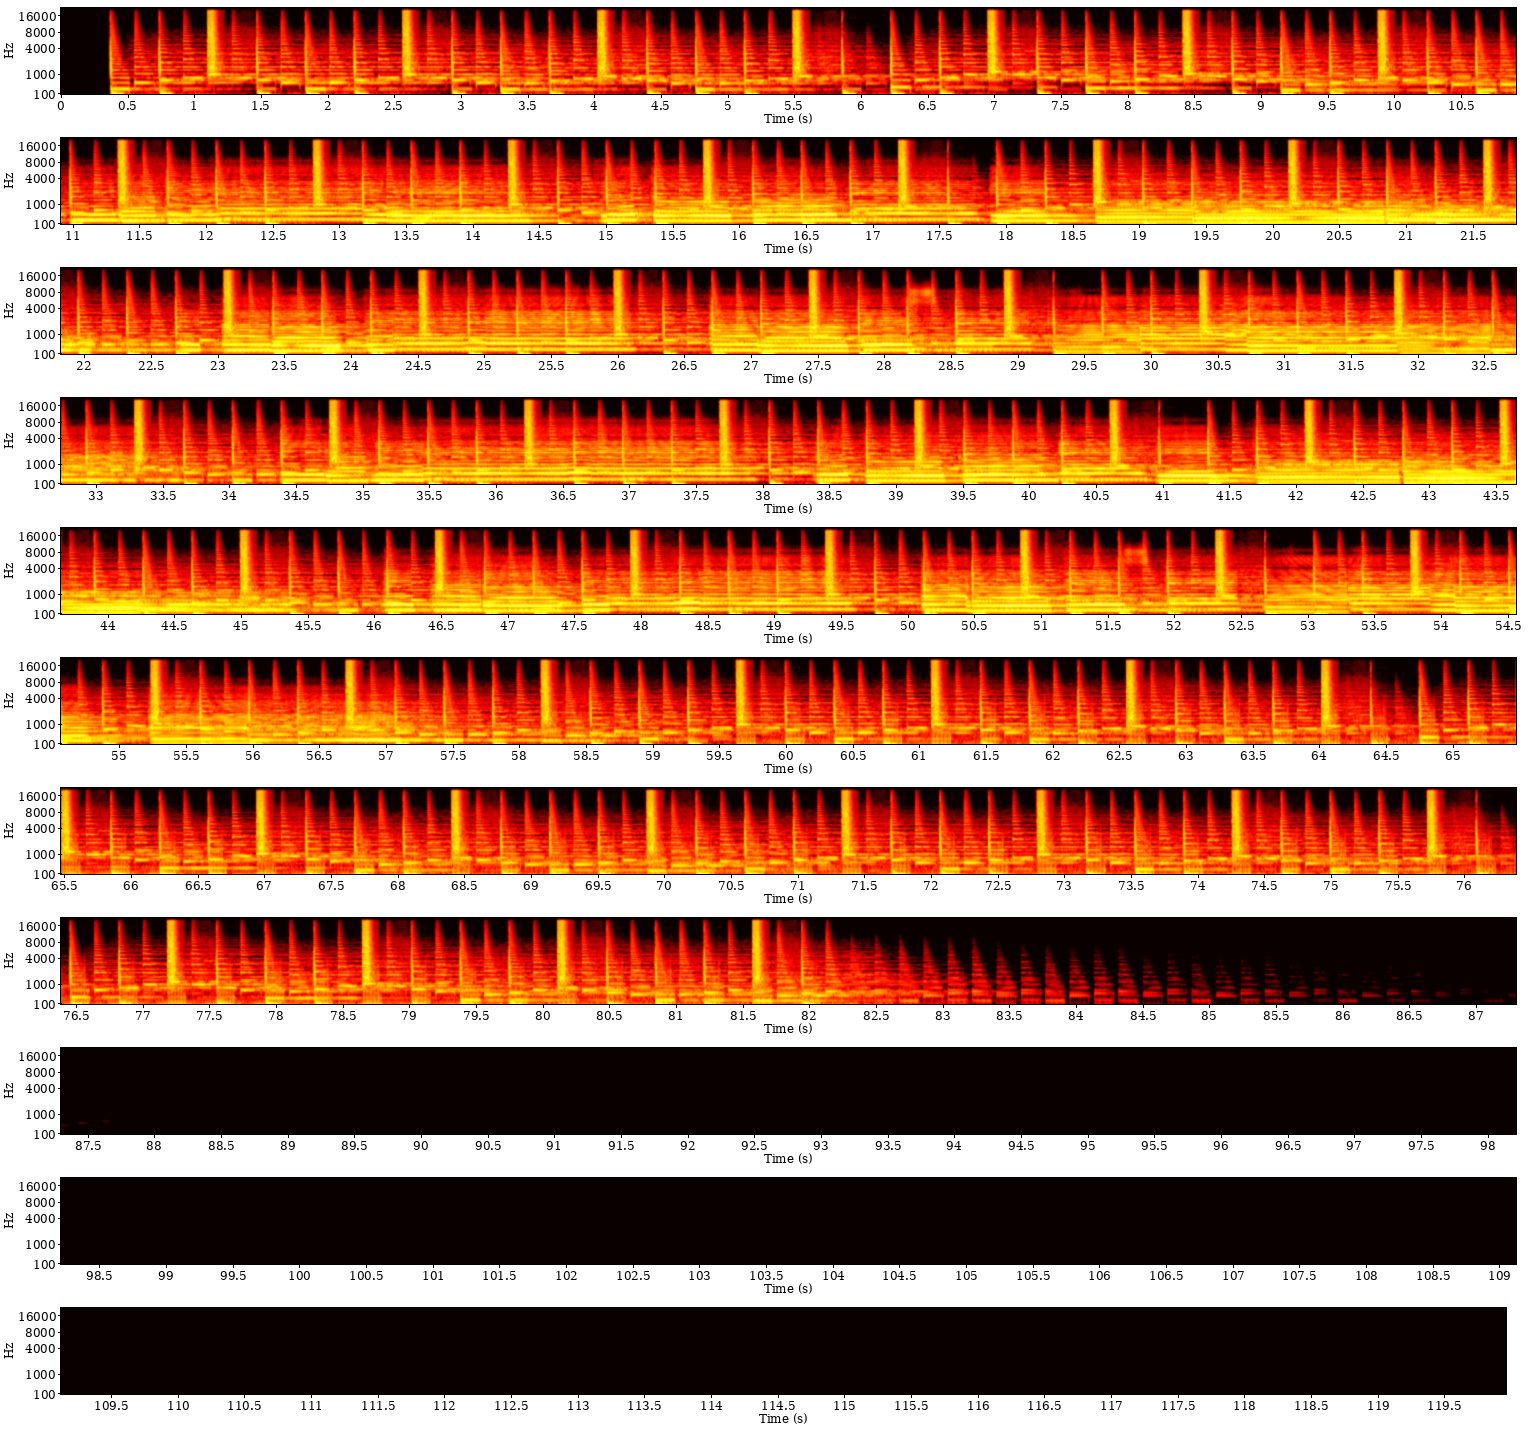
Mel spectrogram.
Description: Recuerdo mis tardes de nervios en casa, porque el director y yo sabíamos que queríamos la obra con sonidos pop y de sintetizadores.
Una vez listos los arpegios de los acordes que quería, la melodía se cantó sola en mi cabeza: ¡Mírame!
El Espíritu Melodramático la cantaría con el efecto Vocoder en escena.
